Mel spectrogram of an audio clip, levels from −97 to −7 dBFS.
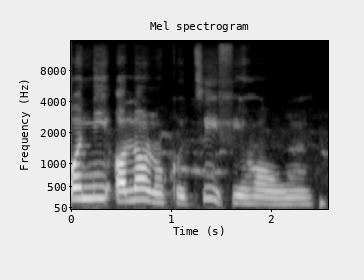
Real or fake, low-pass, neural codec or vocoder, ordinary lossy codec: fake; 14.4 kHz; autoencoder, 48 kHz, 128 numbers a frame, DAC-VAE, trained on Japanese speech; none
